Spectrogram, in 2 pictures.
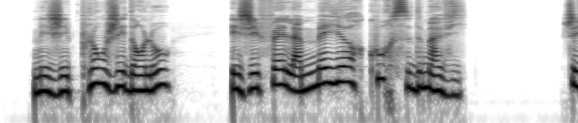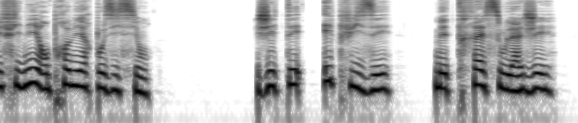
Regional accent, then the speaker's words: Tunisia; moved away as an adult; now in Paris, France; Je suis tunisienne, mais j'ai décidé de venir en France il y a 2 ans.

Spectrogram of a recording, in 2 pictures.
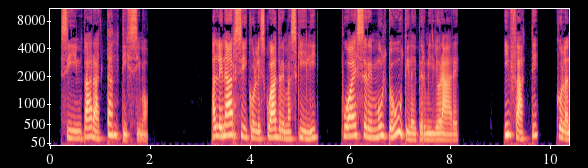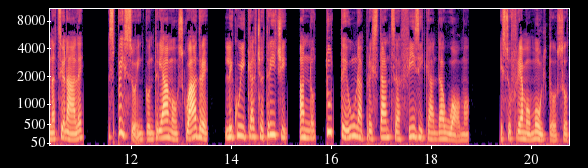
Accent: Isola del Liri, Lazio, Italy; Sono di Isola Liri, un paese in provincia di Frosinone.

